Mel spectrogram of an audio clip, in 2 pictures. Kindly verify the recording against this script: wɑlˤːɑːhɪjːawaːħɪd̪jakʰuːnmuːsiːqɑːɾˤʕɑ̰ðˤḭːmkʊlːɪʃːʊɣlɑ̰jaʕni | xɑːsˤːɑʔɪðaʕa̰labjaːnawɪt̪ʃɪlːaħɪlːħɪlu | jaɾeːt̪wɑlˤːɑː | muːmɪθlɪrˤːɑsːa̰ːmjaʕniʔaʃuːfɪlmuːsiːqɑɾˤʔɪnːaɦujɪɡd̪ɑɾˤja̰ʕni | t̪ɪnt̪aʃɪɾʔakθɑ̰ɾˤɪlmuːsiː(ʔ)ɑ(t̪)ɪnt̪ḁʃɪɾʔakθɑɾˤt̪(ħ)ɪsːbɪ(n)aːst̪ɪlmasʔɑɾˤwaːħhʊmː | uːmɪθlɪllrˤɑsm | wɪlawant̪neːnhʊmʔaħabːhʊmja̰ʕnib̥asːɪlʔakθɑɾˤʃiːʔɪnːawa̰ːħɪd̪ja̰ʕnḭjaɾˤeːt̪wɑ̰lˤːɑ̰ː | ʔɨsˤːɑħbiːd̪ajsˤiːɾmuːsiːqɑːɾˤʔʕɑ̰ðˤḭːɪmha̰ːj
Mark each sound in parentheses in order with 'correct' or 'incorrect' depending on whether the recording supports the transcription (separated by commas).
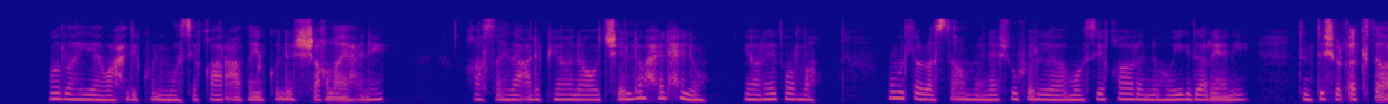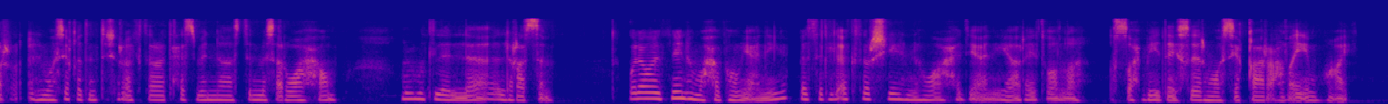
incorrect, correct, correct, incorrect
